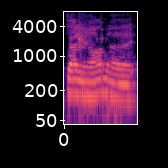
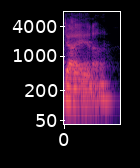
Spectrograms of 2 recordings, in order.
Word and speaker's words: Diana: But Diana is definitely how you pronounce it, I think, not Diana. Okay, Because there's 3 A's. That's 2 A's. different. That's different enough that when we talk about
